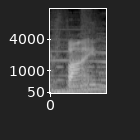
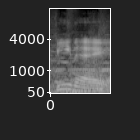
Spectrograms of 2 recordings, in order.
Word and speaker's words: fine: going to a little sound it looks like fine but it's pronounced fine and it means it's the end the finish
